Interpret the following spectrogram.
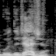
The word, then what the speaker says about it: Buttigieg: called multi his last name Buddha judge is pronounced Buddha jaha and it's synonymous with Arabic Abu the judge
